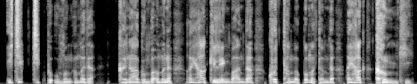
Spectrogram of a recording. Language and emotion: Manipuri, surprised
